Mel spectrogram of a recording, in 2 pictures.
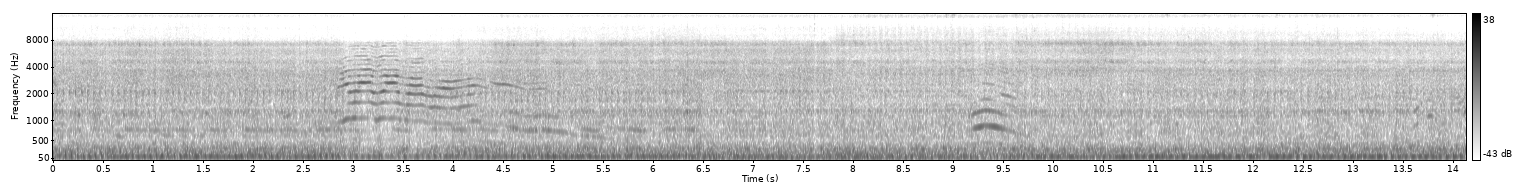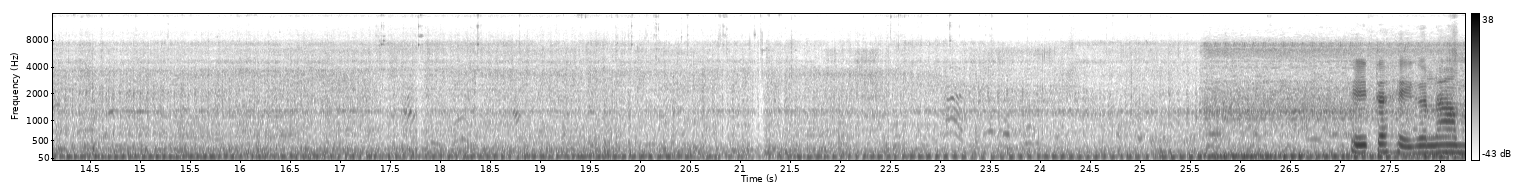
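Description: An auto-rickshaw engine putters steadily as it drives along.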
